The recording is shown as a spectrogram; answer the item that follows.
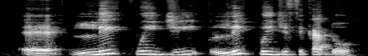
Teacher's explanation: no liquidificador eu já reconheço essa presença desse u pronunciado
